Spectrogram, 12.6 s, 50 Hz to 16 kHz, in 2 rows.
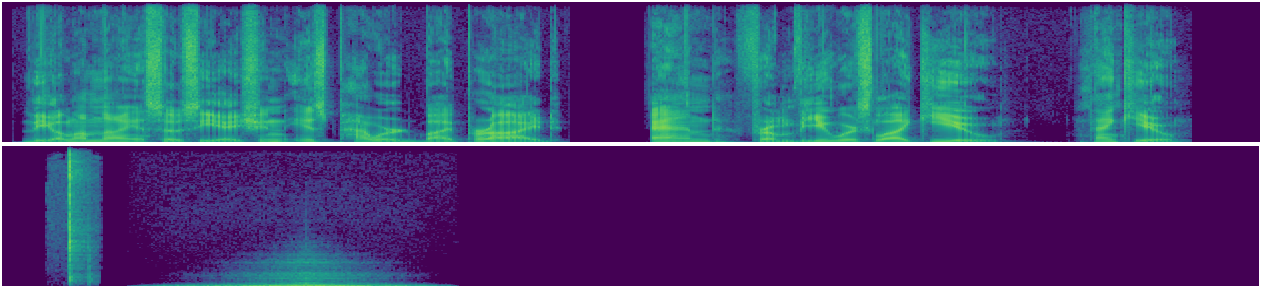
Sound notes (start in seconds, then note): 6.6 clicking; 7.0 air whooshing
